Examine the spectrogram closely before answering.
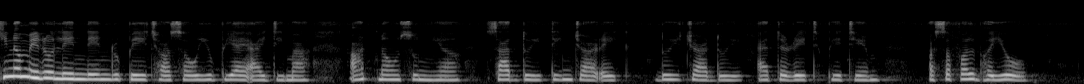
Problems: none marked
